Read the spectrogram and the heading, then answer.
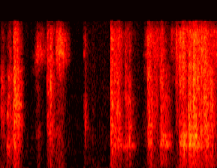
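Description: A dog scratching at a door in irregular bursts of rough scraping, fairly loud, with short pauses between flurries and longer scratching runs toward the end. No one speaks.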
